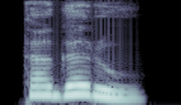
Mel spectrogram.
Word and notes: ಧಕಾರ: kannada

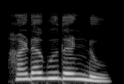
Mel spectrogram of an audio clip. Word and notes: ಹಡಗುದಂಡು: kannada

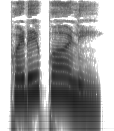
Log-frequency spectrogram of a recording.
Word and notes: ಪಡಪಾಳಿ: paḍapāḷi

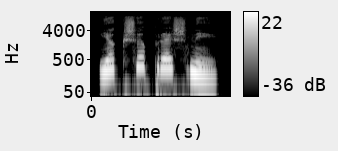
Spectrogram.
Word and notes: ಯಕ್ಷಪ್ರಶ್ನೆ: kannada

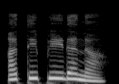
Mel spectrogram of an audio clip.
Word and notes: ಅತಿಪೀಡನ: Kannada

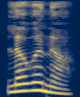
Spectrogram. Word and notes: ಲವನ: lavana

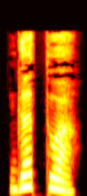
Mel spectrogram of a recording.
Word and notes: ಗತ್ವ: gatva

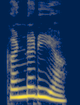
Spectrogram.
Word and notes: ಕಣ್ಣಡಿಯ: kaṇṇaḍiya

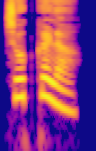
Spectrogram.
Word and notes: ಚೊಕ್ಕಳ: cokkaḷa

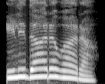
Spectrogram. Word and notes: ಇಳಿದಾರವಾರ: iḷidāravāra

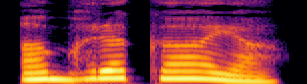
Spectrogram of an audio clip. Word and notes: ಅಭ್ರಕಾಯೆ: Kannada

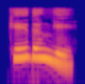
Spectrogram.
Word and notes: ಕೈತಾಂಗು: kannada

